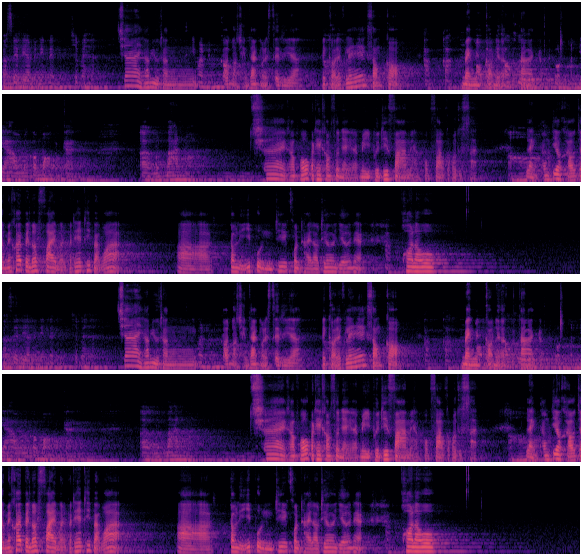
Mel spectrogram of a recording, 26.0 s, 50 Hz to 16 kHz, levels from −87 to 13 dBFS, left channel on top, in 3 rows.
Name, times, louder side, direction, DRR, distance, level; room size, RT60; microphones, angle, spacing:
voice 1, 0.0-1.4 2.8-3.8 4.8-5.2 6.3-7.2 7.5-10.5 10.7-12.5 16.3-16.9 23.1-23.3, left 1 dB, 55° left, 0 dB, 3.2 m, -45 dB
voice 2, 1.7-3.0 3.3-4.5 4.8-6.0 6.9-8.0 12.4-15.8 16.5-19.2 20.0-24.0, right 3 dB, 25° right, 14 dB, 0.5 m, -34 dB
26.0 x 21.0 x 8.1 m, 2.3 s
head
